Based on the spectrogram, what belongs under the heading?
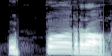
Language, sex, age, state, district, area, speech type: Odia, male, 30-45, Odisha, Kendrapara, urban, read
